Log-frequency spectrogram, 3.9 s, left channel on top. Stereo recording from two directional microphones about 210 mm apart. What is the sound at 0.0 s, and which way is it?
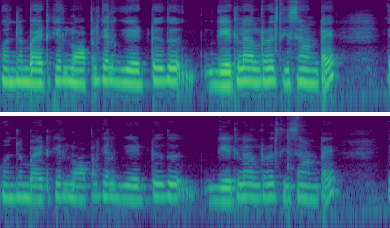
Speech, 40° left (ahead or behind).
